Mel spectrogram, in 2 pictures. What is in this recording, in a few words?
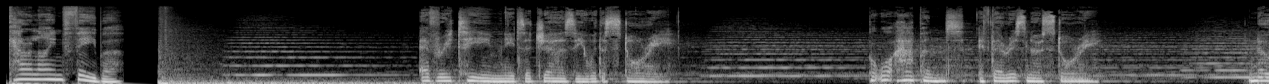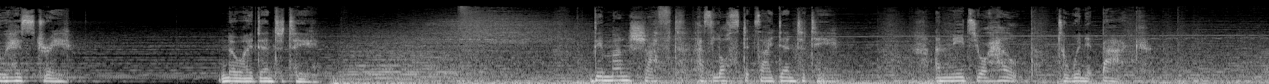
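narration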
